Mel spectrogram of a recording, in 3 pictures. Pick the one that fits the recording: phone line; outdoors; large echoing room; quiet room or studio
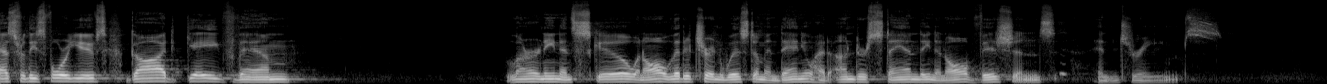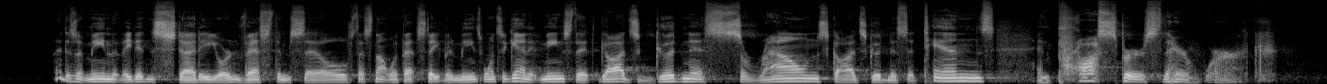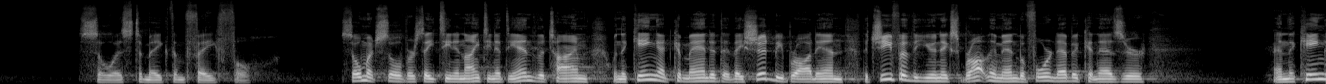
large echoing room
